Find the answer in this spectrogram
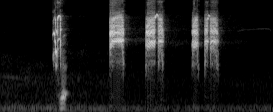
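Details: Kept Sindhi black francolin, tame and playful, giving its first call: one short grating note, then four loud harsh buzzy notes, the last two close together, over quiet low background hum.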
